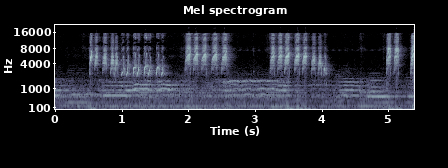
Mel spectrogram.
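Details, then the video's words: Flamboyan songbird, reported as singing actively day and night, repeats fast phrases of high, sharp chirps roughly once a second, separated by brief pauses, with a low steady tone in the background. "FLAMBOYAN burung flamboyan, wergan jawa gacos siang malam."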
